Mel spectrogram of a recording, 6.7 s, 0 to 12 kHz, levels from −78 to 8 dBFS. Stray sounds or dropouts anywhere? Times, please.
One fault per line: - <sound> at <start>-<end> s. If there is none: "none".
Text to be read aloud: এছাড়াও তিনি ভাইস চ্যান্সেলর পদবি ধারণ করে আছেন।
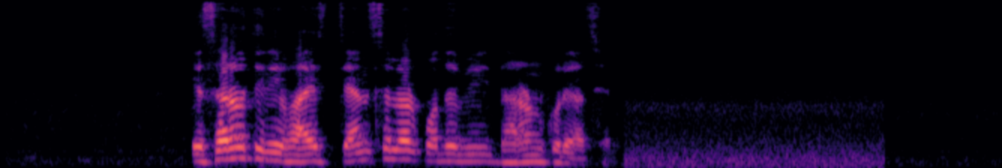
none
